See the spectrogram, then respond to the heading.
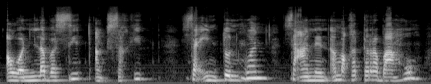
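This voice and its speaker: An Ilocano woman acting a fed-up, complaining wife in an audio drama, in a husky voice. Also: mid-range voice, animated, moderate pace, fairly bright tone. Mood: exasperated.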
